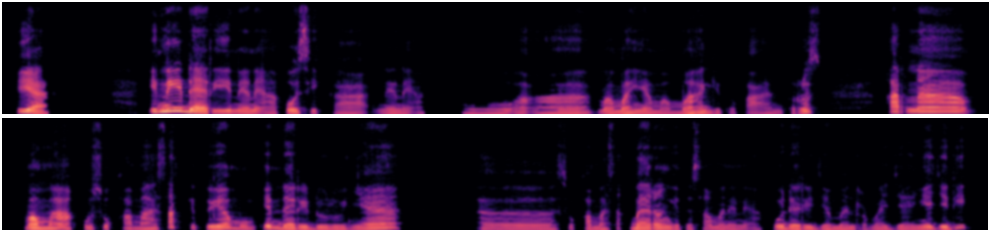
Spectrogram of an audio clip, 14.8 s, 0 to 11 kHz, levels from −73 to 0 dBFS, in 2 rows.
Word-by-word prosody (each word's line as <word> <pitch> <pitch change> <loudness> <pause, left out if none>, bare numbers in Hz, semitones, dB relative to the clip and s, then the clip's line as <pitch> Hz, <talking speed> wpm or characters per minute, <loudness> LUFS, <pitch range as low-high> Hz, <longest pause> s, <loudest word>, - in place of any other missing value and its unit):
Iya. 220 -6 +9 0.8
Ini 295 +5 +9
dari 220 -3 +7
nenek 200 -4 -3
aku, 210 +1 +1
sih, 195 -2 -8
Kak. 165 +1 -10
Nenek 175 -2 -9
aku, 170 0 -12
heeh, 170 +1 -5
mamanya 185 0 -1
mama, 175 +1 -2
gitu, 175 -1 -12
kan. 165 +3 -10
Terus, 215 +4 -5 0.5
karena 235 0 +5 0.4
mama 210 0 +5
aku 215 +1 -10
suka 210 -1 -9
masak, 200 +8 -2
gitu, 225 -3 -7
ya, 215 +2 +4
mungkin 215 +2 -1
dari 195 0 +2
dulunya, 190 +5 -2 0.6
eee, 185 -1 -7
suka 185 +1 -18
masak 185 +3 -10
bareng, 195 0 +1
gitu, 185 0 -10
sama 185 -1 -9
nenek 175 -1 -11
aku 205 -2 -1
dari 180 0 0
zaman 175 0 -6
remajanya, 170 +1 -7
jadi, 210 +6 -3
190 Hz, 150 wpm, -23 LUFS, 180-210 Hz, 0.8 s, Iya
